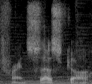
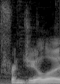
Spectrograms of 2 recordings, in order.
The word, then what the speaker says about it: Fringilla: So I pronounced Fringilla's name wrong in the last video that I did. I said Francesca, which, okay, whatever. I've watched the series, but Fringilla is one of the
